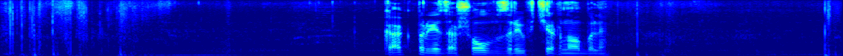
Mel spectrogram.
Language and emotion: Russian, neutral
